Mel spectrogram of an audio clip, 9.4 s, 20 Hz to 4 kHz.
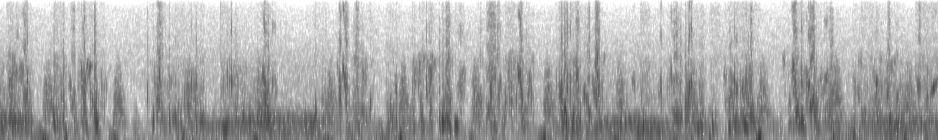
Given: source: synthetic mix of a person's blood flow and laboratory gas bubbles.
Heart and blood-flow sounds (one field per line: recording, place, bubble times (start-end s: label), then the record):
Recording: Doppler ultrasound of blood flow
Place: subclavian vein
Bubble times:
0.00-0.35 s: bubbles
0.48-1.08 s: bubbles
1.44-2.18 s: bubbles
2.21-2.79 s: bubbles
3.12-3.29 s: bubbles
3.35-3.75 s: bubbles
3.86-4.00 s: bubbles
4.12-4.68 s: bubbles
4.76-5.35 s: bubbles
5.54-6.06 s: bubbles
6.31-6.37 s: bubbles
6.40-7.65 s: bubbles
7.82-8.45 s: bubbles
8.52-9.07 s: bubbles
9.14-9.39 s: bubbles
From the record:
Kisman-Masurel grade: 343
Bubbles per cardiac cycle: rolling drumbeat, 9 or more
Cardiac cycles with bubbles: 100%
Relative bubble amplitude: loud (0.450 to 0.775)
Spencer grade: 3 (all of the cardiac periods contain showers or single bubble signals, but not dominating or overriding the cardiac motion signals)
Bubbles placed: anywhere in the cardiac cycle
